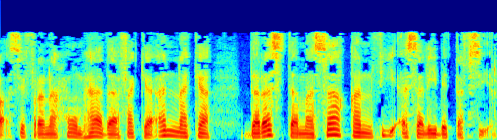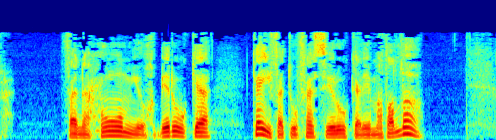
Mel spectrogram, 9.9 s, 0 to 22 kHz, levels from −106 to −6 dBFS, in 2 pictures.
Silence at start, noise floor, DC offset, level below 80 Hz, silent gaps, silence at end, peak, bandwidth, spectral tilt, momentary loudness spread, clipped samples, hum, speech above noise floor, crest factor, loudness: 0 s; -59 dBFS; under 0.1%; -46 dBFS; none; 0.75 s; -2 dBFS; 8.8 kHz; -5.5 dB/octave; 6 LU; under 0.1%; none; 42 dB; 16 dB; -18 LUFS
